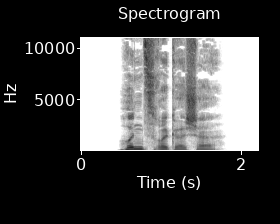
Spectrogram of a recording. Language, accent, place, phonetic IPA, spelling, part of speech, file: German, Germany, Berlin, [ˈhʊnsˌʁʏkɪʃə], hunsrückische, adjective, De-hunsrückische.ogg
- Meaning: inflection of hunsrückisch: 1. strong/mixed nominative/accusative feminine singular 2. strong nominative/accusative plural 3. weak nominative all-gender singular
